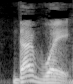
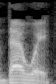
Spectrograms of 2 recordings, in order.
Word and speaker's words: that way: 再来是 B 段， B 段呢 Jennifer 第一句话啊，有两个简单的地方，第一个是 that way， that way 的 T 不要发音了，因为呢子音是冲突的，我们就念 that way 啊 that way。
